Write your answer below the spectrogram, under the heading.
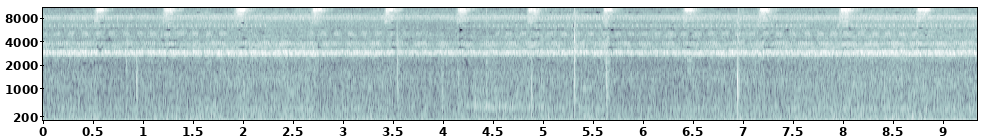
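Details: Night insect chorus alongside a campfire: a sustained shrill two-tone buzz, regular sharp chirps about every 0.7 seconds, and several faint crackling snaps from the burning wood.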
